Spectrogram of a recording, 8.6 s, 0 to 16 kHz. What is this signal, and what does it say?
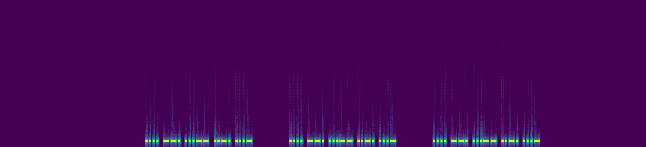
Morse code, heard as a keyed tone, about 49 wpm, 700 Hz. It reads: HG3FV HG3FV HG3FV
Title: DXCC-100 Call Signs - 5 Characters - Repeated 3x - 50wpm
